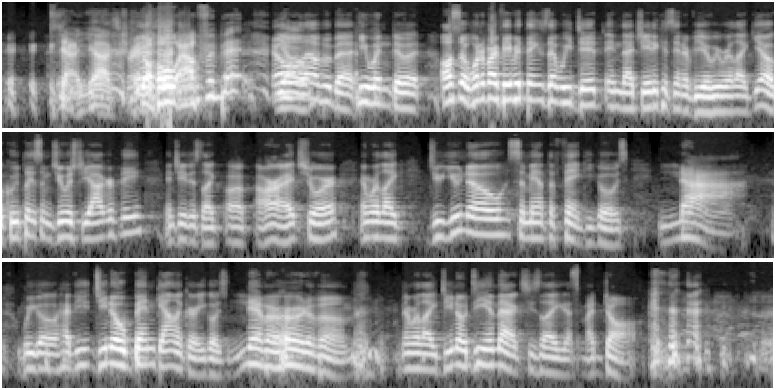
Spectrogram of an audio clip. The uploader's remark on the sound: joined by a raucous audience at Highline Ballroom in NYC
